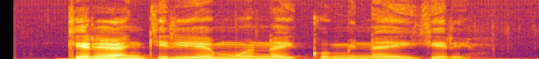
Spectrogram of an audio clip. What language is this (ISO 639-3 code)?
kik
